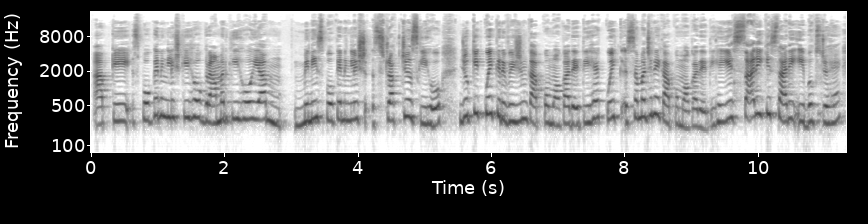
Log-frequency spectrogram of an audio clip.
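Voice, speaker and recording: Indian lady teacher, high voice, walks thru spelling rules and keeps asking ok? got it?. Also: normal speed, hardly any pauses. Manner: explains step by step, keeps checking understanding. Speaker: English teacher. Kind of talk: teaching pronunciation lesson.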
